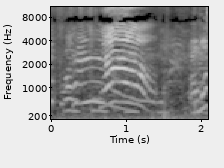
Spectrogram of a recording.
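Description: Children's voices calling out with no clear words for about a second and a half, then dropping away.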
